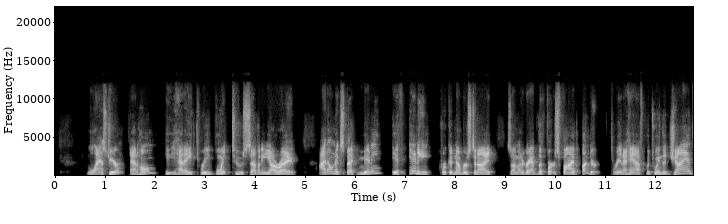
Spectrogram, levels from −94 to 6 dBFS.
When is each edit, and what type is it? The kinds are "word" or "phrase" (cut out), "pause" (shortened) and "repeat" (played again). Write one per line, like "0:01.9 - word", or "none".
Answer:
none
